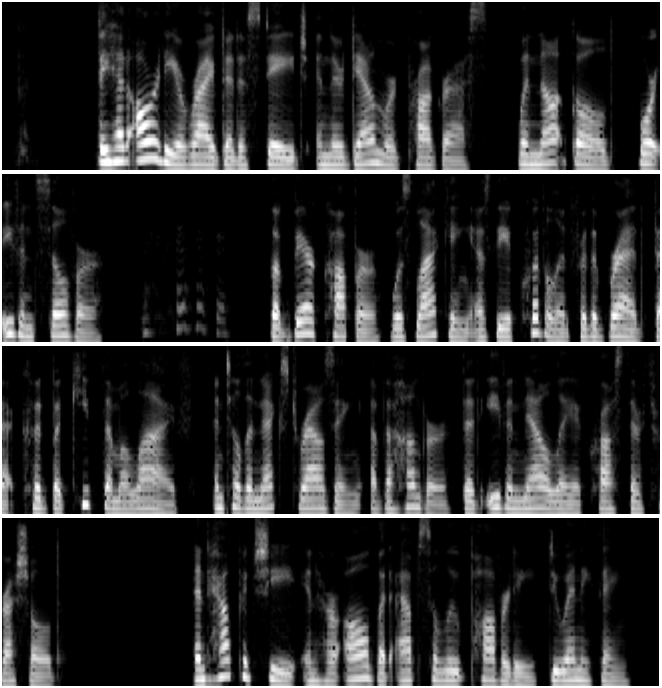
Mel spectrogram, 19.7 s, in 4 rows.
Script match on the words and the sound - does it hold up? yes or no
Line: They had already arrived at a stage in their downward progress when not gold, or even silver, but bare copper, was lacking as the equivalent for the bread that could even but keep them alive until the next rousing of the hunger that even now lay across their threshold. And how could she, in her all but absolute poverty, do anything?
no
